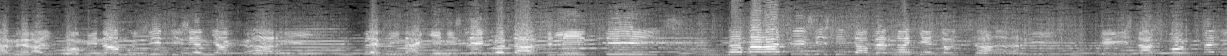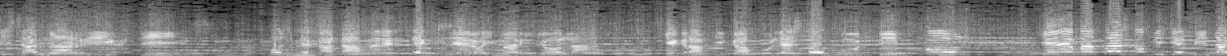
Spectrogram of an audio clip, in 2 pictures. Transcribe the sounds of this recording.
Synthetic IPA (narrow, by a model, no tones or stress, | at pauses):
ameɾalpo̞minɐmuzit̪isemɲaxaɾi | pɾe̞pinɐʝinisle̞jpɾo̞t̪aθlit̪is | napɐɾat̪isisit̪ape̞ɾnacet̪ot͡saɾiceist̪ɐsko̞ɾt̪melisɐnaɾixt̪is | po̞zme̞kat̪afe̞ɾeðekseɾo̞imɐɾʝolɐ | ce̞ɣɾɐfikapulest̪ovut̪ipol | ceemɐθast̪o̞picevit̪a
